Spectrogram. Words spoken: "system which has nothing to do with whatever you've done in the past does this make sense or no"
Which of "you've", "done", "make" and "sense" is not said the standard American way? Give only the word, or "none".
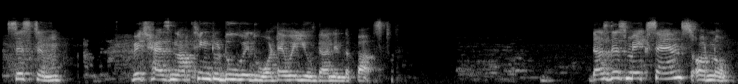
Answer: none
